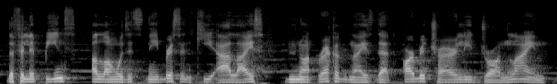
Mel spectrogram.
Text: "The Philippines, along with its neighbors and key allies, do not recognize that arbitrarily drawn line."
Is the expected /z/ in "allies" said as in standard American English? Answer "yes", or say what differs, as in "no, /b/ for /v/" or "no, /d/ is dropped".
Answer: no, /s/ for /z/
